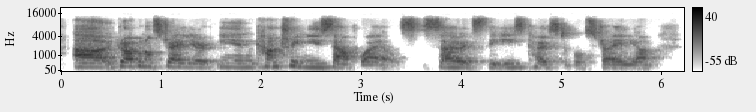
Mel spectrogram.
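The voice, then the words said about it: Australian accent. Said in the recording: “I grew up in Australia, as you can probably hear from the accent.”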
